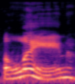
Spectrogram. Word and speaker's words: Elaine: class or any class, and Elaine, rhymes with pain.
